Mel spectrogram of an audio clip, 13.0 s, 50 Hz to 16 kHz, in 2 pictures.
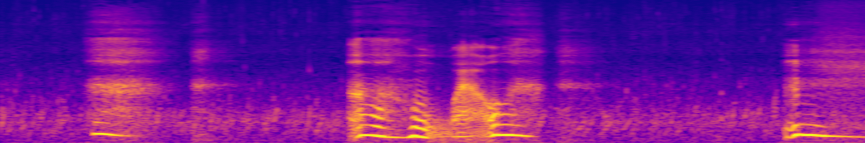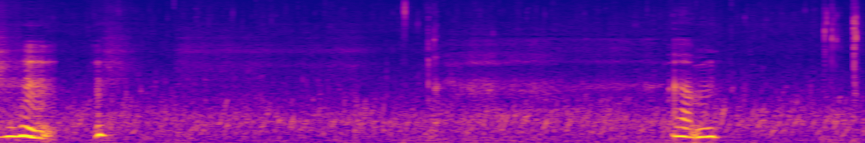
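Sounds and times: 
liquid dripping and trickling out: 0.0 - 12.9
speech: 0.7 - 1.1, 2.6 - 4.1, 5.9 - 7.4.

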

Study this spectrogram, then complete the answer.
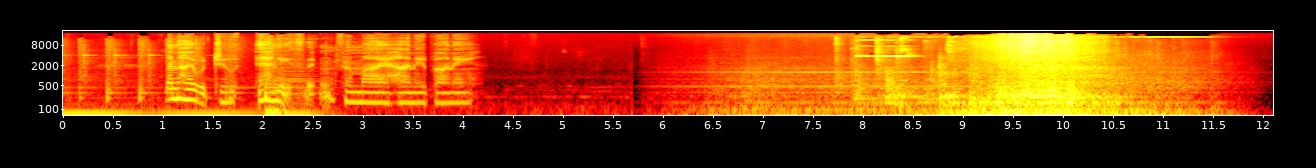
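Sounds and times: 
speech: 1.0 - 4.2
elevator doors sliding open: 6.2 - 11.9.

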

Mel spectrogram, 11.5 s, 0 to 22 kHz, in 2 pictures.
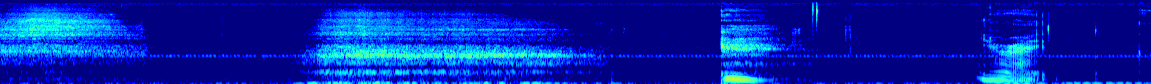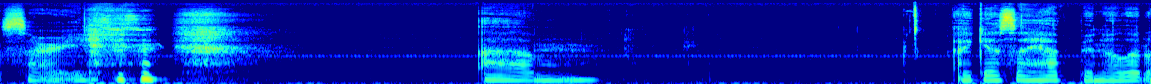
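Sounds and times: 
deep breath: 1.5 - 3.1
speech: 4.9 - 7.0, 8.2 - 8.8, 10.6 - 11.4.

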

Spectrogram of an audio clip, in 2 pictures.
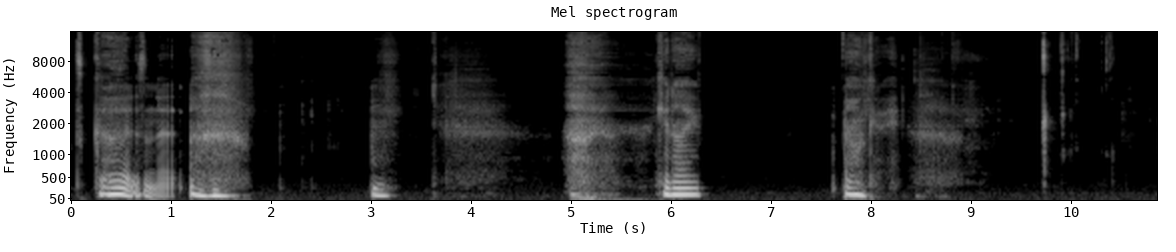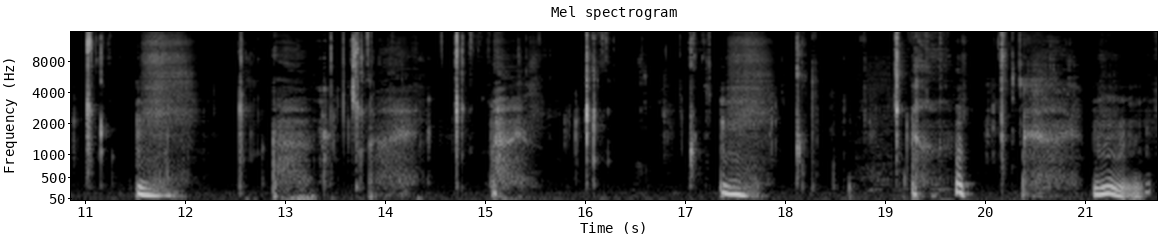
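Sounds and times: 
speech: 0.2 - 1.7, 3.0 - 3.3, 5.9 - 6.4, 7.7 - 8.1, 21.1 - 21.7
chewing and biting of sweet food while tasting it: 9.7 - 11.3, 12.5 - 20.5.

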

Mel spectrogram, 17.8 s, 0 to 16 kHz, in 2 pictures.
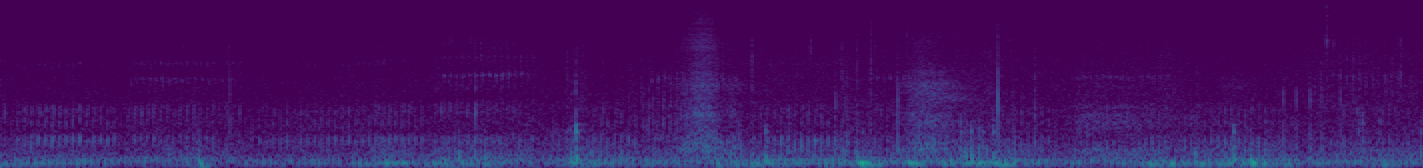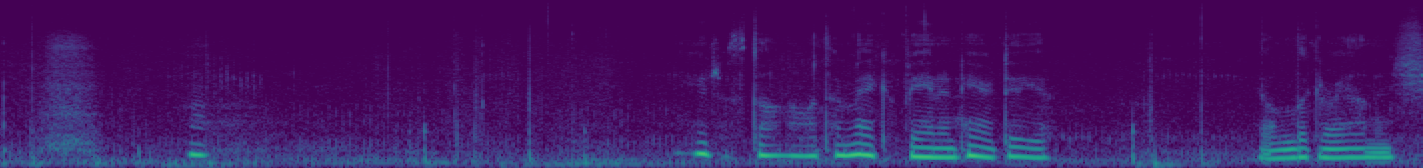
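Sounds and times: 
kitten purring: 0.0 - 17.7
speech: 13.3 - 15.6, 16.8 - 17.7.

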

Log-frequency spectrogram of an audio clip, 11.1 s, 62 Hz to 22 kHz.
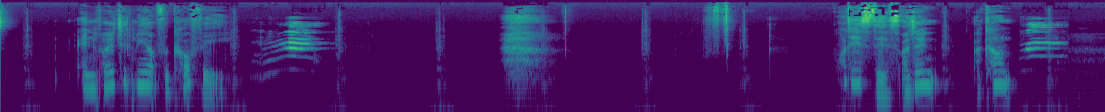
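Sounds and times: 
speech: 0.8 - 2.4, 8.7 - 10.4
cat meowing: 2.6 - 3.3, 10.2 - 10.7.

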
